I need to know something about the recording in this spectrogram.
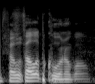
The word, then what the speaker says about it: Filip Konowal: Filip Konowal.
